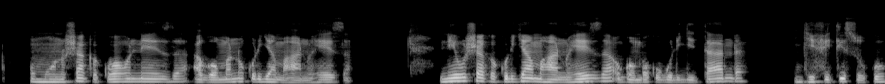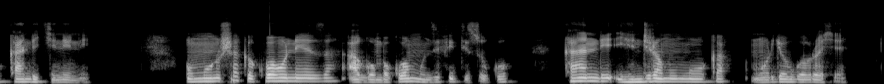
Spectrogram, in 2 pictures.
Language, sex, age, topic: Kinyarwanda, male, 18-24, finance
